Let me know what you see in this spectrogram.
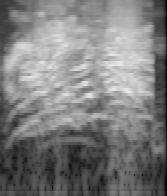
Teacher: কণ্ঠনালীর মধ্যখান থেকে, হলকের মধ্যখান থেকে 2টি হরফ উচ্চারিত হয়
